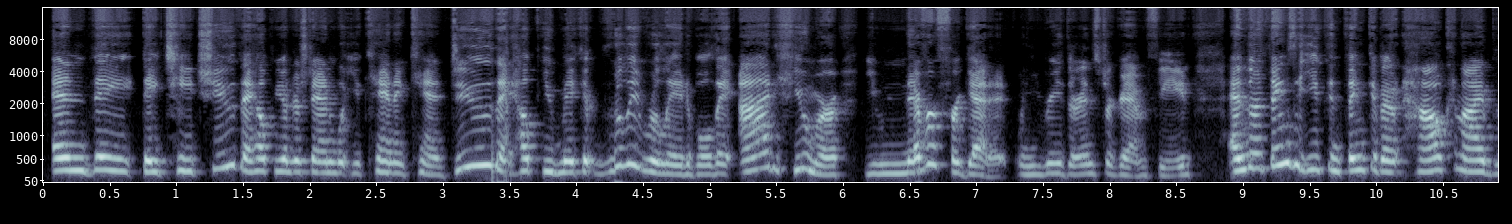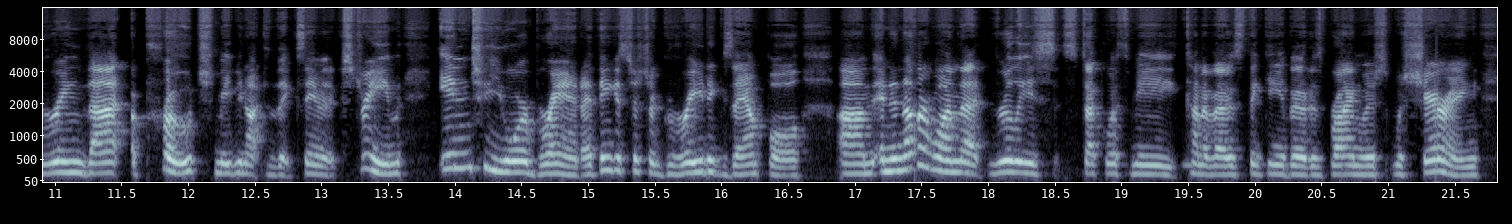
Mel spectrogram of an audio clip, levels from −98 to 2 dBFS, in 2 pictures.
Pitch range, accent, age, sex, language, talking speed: 205-275 Hz, American, 30-49, female, English, 235 wpm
